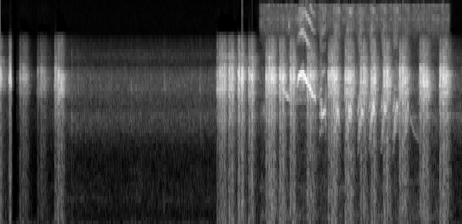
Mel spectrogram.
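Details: Sirtu lure audio for trapping wild birds: a short burst of quick high chirps, a thin sustained tone for about two seconds, then a busy run of sharp repeated chirps.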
